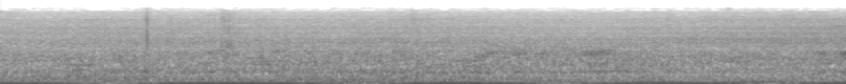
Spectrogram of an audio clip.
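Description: Engines of the race vehicles following close behind the cyclists, a team car and an ambulance, running at low speed, heard as a steady low rumble with road noise.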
